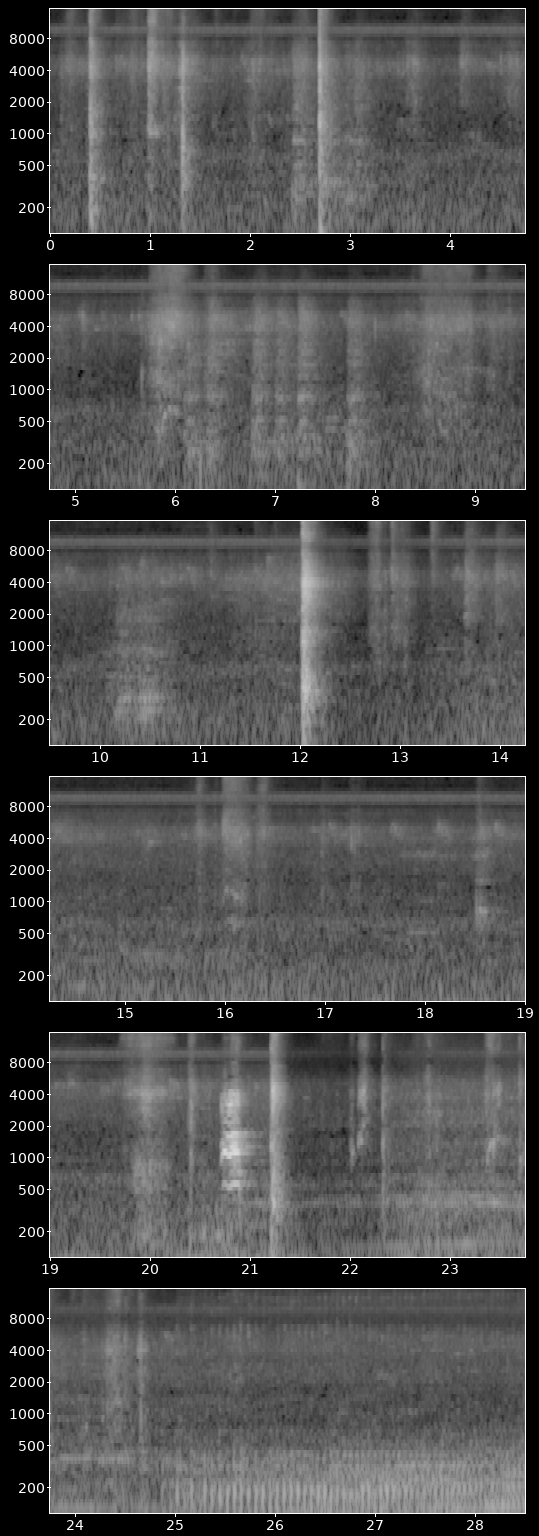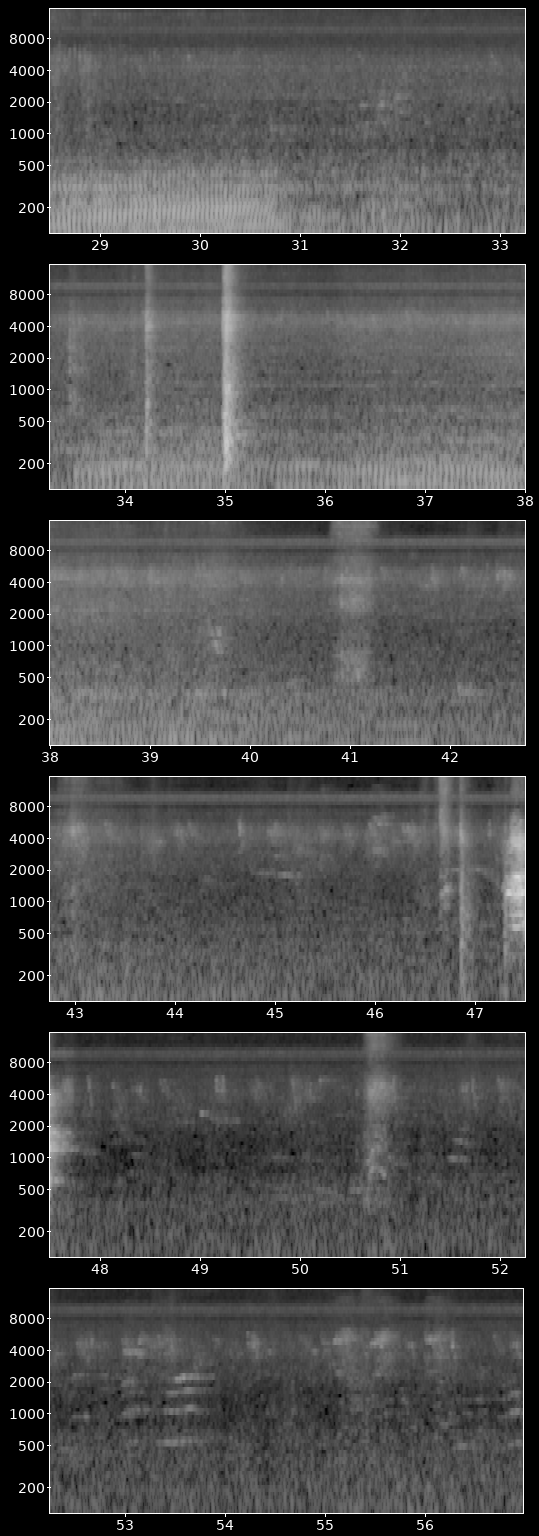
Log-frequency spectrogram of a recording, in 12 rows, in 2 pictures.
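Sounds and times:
vehicle engine passing: 0:20.5 - 0:43.8
faint bird chirps: 0:40.7 - 0:56.9.

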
